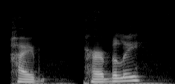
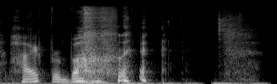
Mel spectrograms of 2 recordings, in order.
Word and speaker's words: hyperbole: like uh last year learned that um what word was it hyperbole is pronounced like that previously I've been saying hyperbole I've been looking like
